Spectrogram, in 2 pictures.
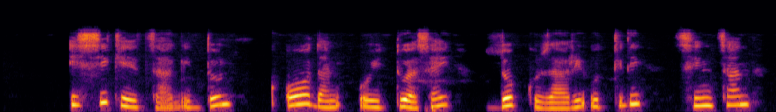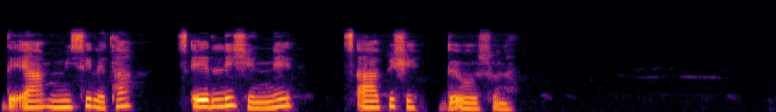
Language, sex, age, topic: Gamo, female, 25-35, government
